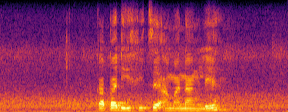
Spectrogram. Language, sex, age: Southern Sotho, male, 23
